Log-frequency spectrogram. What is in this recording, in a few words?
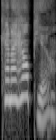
Human Female Warrior NPC Greeting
